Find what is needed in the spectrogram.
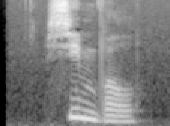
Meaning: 1. symbol 2. character, glyph
- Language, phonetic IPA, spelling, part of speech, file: Russian, [ˈsʲimvəɫ], символ, noun, Ru-символ.ogg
